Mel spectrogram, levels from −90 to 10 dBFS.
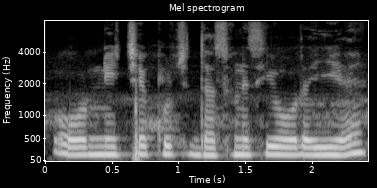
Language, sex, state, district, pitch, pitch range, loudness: Hindi, male, Uttar Pradesh, Saharanpur, 165 Hz, 160-175 Hz, -12 LUFS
